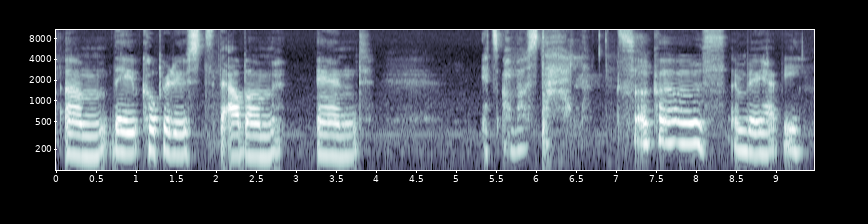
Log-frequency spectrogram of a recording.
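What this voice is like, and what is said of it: Sick, sniffly, congested voice. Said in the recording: “I sound sick and sniffly ... You're getting over a bit of a cold”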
